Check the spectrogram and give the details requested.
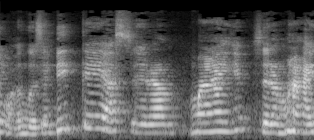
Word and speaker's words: ceramide: Thì như mọi người sẽ biết cái ceramide, Khanh hay đọc theo tiếng Việt của mình là ceramic, thì thực tế là mọi người sẽ hay đọc là ceramide á.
